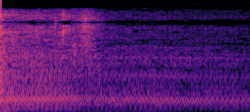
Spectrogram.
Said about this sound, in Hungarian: Motorzaj.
